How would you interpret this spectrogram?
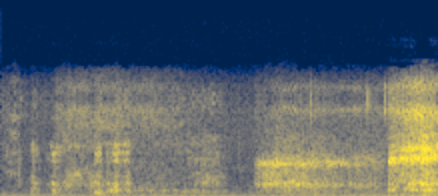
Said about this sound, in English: And take a nice deep breath.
